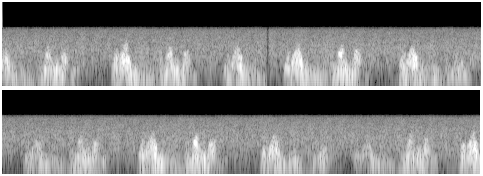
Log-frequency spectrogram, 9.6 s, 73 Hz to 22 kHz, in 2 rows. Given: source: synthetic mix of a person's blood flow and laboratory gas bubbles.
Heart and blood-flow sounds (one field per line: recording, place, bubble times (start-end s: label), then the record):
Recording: Doppler ultrasound of blood flow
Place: precordium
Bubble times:
no bubbles
From the record:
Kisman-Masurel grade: 000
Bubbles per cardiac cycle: 0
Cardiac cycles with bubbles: 0%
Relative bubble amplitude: no bubbles discernible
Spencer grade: 0 (complete lack of bubble signals)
